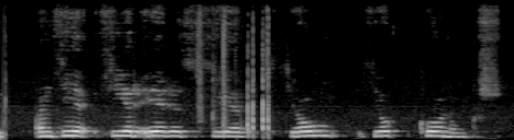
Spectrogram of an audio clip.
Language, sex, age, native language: Icelandic, male, 11, Icelandic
